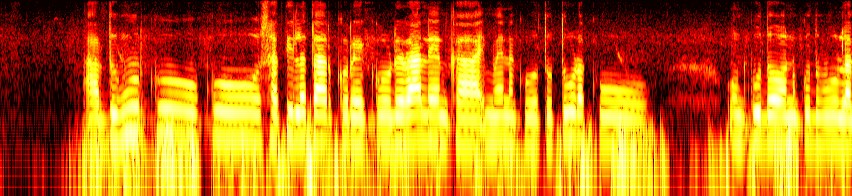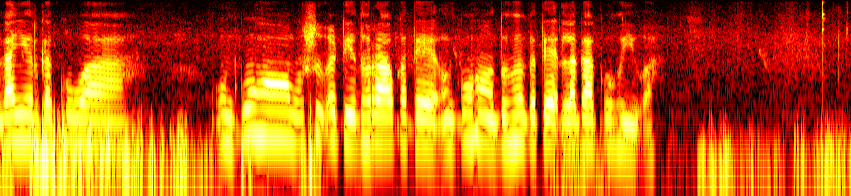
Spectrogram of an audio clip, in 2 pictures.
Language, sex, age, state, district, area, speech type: Santali, female, 60+, West Bengal, Purba Bardhaman, rural, spontaneous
